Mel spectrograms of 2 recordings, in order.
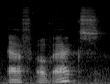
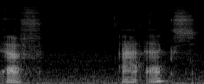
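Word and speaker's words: f(x): also pronounce it as f of x or another way you might say f at X so different ways you might um pronounce it but all it is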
